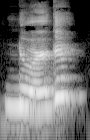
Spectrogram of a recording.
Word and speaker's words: Norge: We're going to go with Norge.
